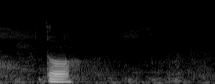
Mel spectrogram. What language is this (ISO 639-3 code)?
sat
